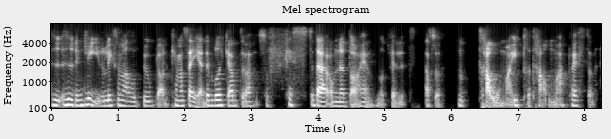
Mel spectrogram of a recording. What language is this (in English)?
Swedish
